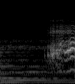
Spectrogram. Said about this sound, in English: Her pet cat, said to be her familiar, has also been seen. Some guests have reported being scratched and clawed in the middle of the night. It's not also uncommon to hear yowling at the witch's room,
